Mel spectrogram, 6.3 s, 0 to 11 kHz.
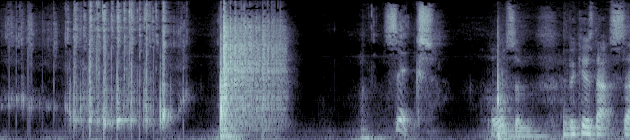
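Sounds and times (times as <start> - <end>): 
dice rolled for a technology roll rattling across a table: 0.2 - 2.9
speech: 3.9 - 6.2.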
